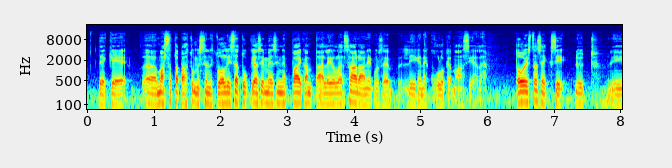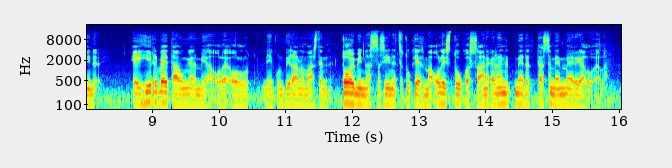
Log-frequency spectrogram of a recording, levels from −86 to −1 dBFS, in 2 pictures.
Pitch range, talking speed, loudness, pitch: 100-115 Hz, 140 wpm, -23 LUFS, 110 Hz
